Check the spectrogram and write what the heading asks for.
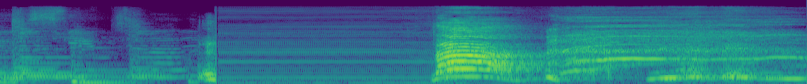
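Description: Electric hair clippers running with a steady buzz, joined about two seconds in by a loud voice with swooping pitch. The first second is the tail of children's music.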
